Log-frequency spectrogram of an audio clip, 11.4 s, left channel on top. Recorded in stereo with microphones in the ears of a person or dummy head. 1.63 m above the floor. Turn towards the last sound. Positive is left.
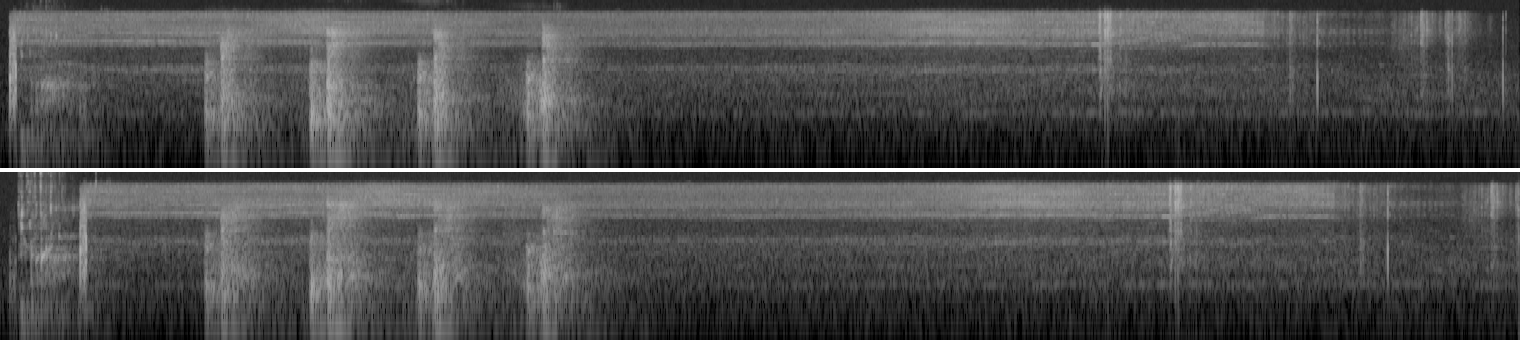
turn(degrees=45)  # may be behind; listen again after turning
